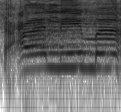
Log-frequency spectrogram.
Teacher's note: नून को छुपाएं, नून के बाद सीन होती है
